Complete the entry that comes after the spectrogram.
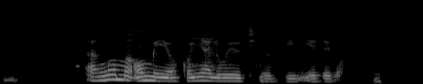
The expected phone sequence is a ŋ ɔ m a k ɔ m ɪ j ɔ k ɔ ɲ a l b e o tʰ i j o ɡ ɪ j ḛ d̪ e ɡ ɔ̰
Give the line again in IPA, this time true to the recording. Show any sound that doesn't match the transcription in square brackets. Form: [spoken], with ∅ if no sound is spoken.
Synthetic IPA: a ŋ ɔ m a [ʔ] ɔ m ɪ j ɔ k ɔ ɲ a l [w] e o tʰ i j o ɡ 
